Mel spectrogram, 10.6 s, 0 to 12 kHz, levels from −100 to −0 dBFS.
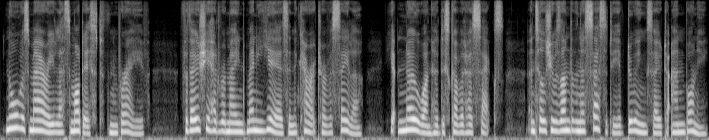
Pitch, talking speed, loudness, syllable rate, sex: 210 Hz, 220 wpm, -18 LUFS, 6.3 syllables/s, female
